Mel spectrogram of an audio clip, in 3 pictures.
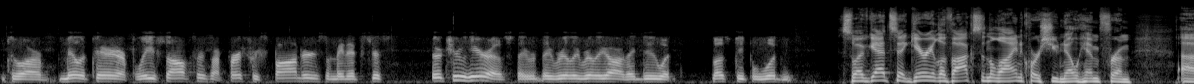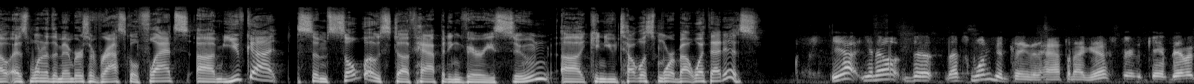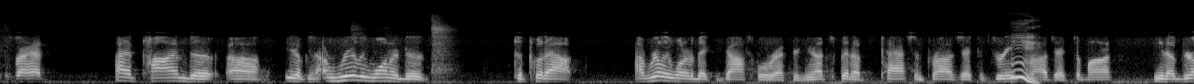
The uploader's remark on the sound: called into the show this morning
